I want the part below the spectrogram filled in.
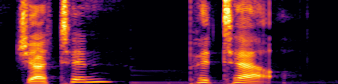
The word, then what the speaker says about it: Jatin Patel: It's J-A-T-I-N, and it's pronounced Jatin Patel, P-A-T-E-L, mm-hmm.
